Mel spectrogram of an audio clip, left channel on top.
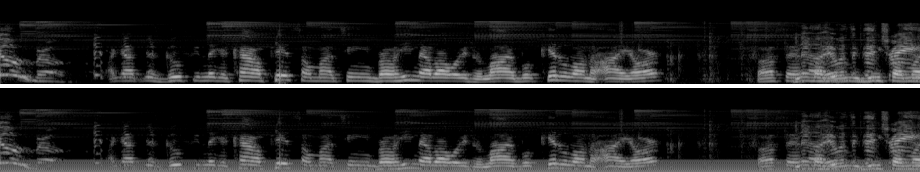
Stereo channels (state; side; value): noise; right; hum, 7 dB below the sound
